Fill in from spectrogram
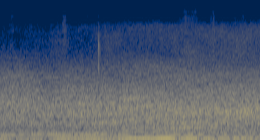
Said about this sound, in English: Sorry, I'm just going to let the traffic pass.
